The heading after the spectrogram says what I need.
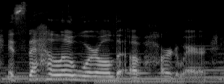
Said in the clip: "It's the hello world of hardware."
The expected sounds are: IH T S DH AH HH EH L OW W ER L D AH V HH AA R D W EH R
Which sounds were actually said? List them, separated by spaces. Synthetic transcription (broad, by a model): IH T S DH AH HH EH L OW W ER L D AH V HH AA R D W EH R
